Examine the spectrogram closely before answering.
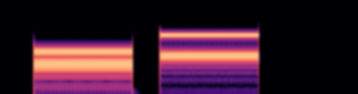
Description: Aircraft SELCAL, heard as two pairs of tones. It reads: AG-ER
